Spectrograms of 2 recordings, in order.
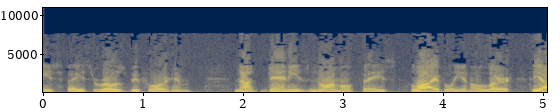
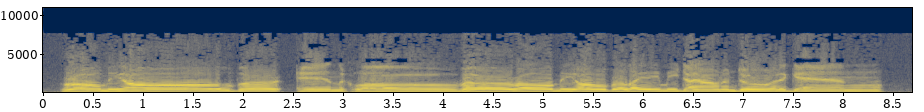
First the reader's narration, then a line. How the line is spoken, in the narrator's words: began to bellow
